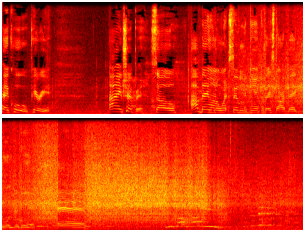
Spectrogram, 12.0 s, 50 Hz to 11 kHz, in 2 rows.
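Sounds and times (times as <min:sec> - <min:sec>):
car wash water spray hiss: 0:03.8 - 0:12.0.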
